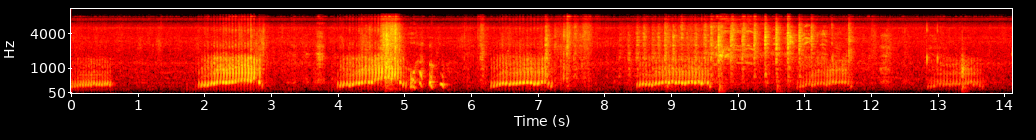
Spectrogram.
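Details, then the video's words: Female house cat whose odd purr is said to resemble a tree frog, growing intense; loud rattling purr bursts roughly every two seconds, some ending in a brief upward sweep, the last stretch breaking into rapid choppy pulses. "the cat with the unusual purr"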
